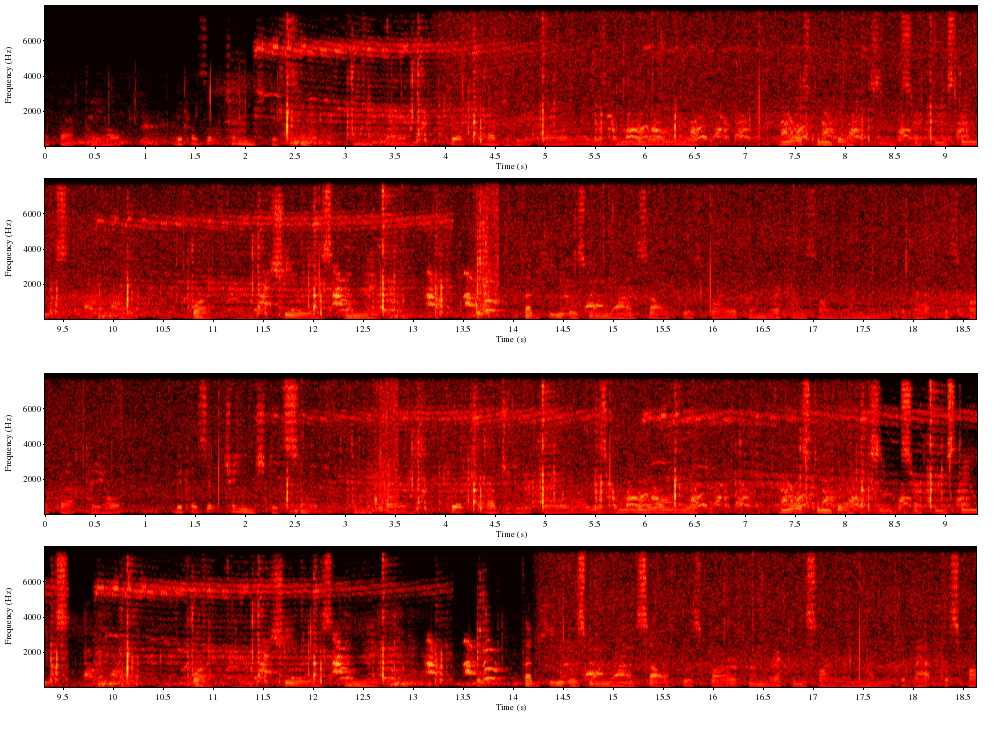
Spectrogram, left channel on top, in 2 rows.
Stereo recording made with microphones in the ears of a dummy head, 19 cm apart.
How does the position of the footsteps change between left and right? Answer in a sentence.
In this clip you hear the footsteps move from left to right and back again.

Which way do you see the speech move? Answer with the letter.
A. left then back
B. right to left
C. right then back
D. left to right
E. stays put
A.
